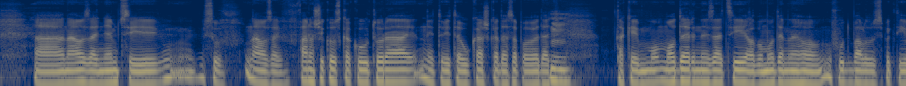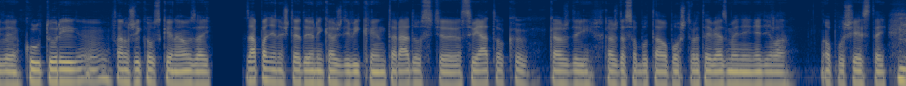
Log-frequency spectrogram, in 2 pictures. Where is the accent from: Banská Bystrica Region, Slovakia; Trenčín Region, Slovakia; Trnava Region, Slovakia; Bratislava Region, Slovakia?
Bratislava Region, Slovakia; Bratislava; Tak ja som samozrejme rodený Bratislavčan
